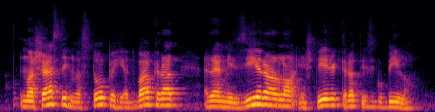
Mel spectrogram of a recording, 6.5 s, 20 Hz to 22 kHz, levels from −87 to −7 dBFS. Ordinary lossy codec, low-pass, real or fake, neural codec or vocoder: none; 19.8 kHz; fake; codec, 44.1 kHz, 7.8 kbps, DAC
